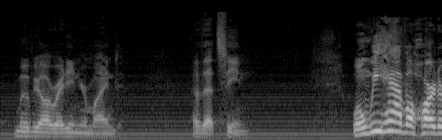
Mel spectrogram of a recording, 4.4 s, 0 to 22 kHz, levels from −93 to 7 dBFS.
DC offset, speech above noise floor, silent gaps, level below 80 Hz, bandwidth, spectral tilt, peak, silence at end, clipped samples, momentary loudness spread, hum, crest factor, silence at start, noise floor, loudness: under 0.1%; 28 dB; none; -60 dBFS; 13.5 kHz; -6 dB/octave; -10 dBFS; 0 s; under 0.1%; 20 LU; 60 Hz at -55 dBFS; 20 dB; 0.15 s; -56 dBFS; -29 LUFS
